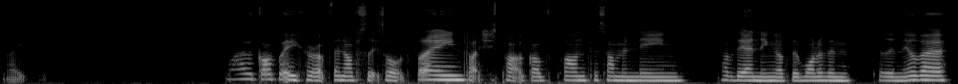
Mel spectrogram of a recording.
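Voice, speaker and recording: Young woman, casual reviewer, chatty and excitable. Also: medium pitch, normal speed. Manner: chatty, excitable, acts out quotes. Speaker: TV episode reviewer.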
